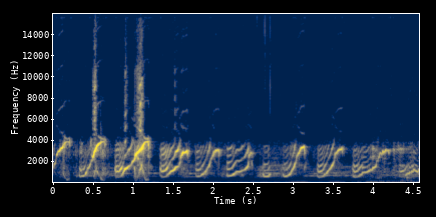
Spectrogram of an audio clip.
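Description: A guinea pig gives a rapid run of shrill wheeks, each a sharp rising squeal that comes about twice a second. The call asks for attention or food.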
